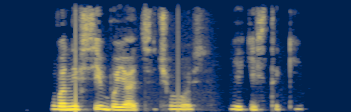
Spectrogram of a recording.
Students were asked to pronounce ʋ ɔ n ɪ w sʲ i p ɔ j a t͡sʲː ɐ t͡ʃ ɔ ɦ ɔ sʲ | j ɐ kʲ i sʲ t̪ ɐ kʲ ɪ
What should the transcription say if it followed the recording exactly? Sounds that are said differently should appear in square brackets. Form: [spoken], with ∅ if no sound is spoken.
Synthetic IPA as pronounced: ʋ ɔ n ɪ w sʲ i [b] ɔ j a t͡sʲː ɐ t͡ʃ ɔ ɦ ɔ sʲ | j ɐ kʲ i sʲ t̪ ɐ kʲ [i]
